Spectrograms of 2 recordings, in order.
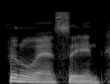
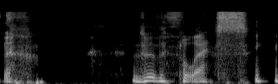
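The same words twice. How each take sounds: First: Said in the usual way. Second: Words broken up by real laughter, very slow; can't get it out for laughing; laughing through words. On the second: Real, not acted. Restarts intro after laughing fit.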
